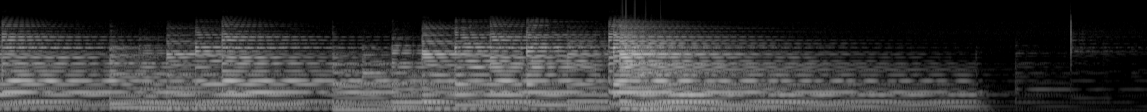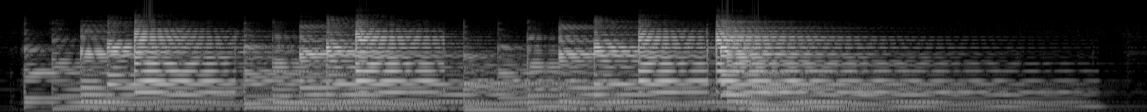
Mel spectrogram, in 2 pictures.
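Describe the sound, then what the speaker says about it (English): Les Paul electric guitar played through a Movall Choral Mermaid chorus pedal, strummed chords ringing loud and shimmering, moving from neck to bridge pickup, with a brief near-silent gap midway before playing resumes. "Now let's listen to Les Paul pickups, starting on the neck, working through to the bridge."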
